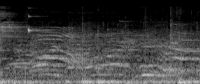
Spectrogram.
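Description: Court sounds of a girls' basketball game: a basketball bouncing on the hardwood gym floor amid players' and coaches' indistinct shouts.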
